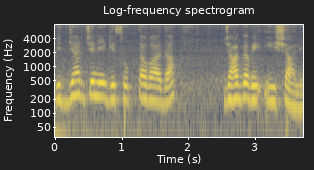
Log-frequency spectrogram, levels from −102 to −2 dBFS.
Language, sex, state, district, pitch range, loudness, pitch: Kannada, female, Karnataka, Dakshina Kannada, 185-220 Hz, -14 LUFS, 200 Hz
